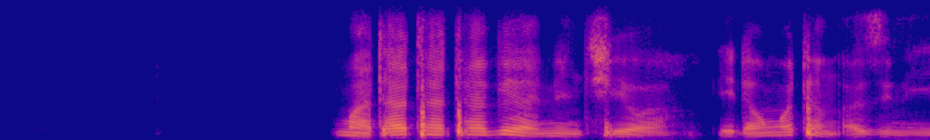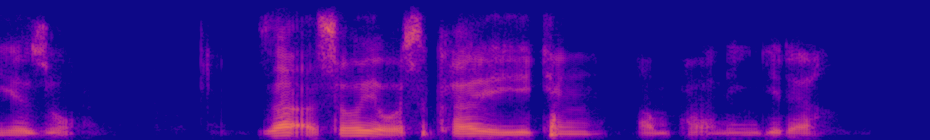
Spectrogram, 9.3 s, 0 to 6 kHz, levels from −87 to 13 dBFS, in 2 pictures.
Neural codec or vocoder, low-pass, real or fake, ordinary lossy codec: codec, 44.1 kHz, 7.8 kbps, DAC; 5.4 kHz; fake; Opus, 32 kbps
